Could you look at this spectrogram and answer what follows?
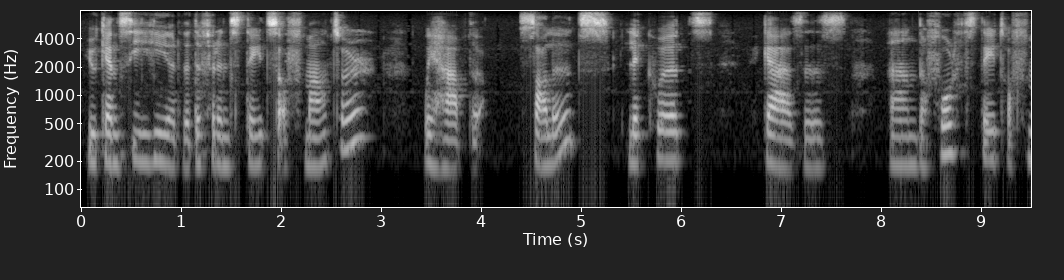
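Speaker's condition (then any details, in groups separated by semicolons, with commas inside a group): No condition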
